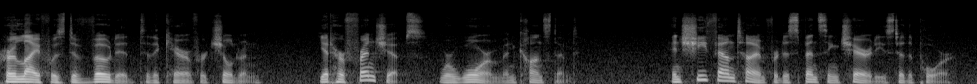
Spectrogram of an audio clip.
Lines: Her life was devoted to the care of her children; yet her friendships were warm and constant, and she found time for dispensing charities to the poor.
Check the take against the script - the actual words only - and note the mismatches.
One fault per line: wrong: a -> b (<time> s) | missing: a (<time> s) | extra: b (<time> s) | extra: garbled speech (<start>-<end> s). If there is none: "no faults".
no faults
